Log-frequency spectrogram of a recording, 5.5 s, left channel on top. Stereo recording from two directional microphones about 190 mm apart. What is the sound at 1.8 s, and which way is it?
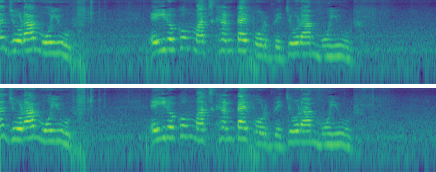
A woman's voice, 20° left (ahead or behind).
